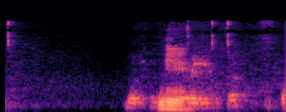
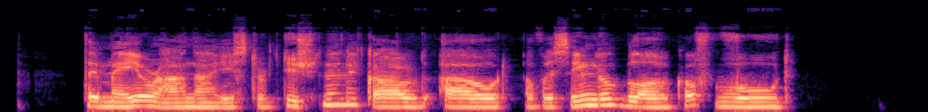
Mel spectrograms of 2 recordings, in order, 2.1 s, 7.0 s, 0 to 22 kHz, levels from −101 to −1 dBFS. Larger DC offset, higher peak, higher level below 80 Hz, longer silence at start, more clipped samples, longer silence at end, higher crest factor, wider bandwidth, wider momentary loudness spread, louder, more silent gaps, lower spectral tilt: neither; second, -10 dBFS vs -2 dBFS; first, -46 dBFS vs -52 dBFS; first, 0.95 s vs 0.65 s; neither; second, 0 s vs 1.05 s; first, 20 dB vs 14 dB; first, 11.5 kHz vs 7.8 kHz; first, 16 LU vs 8 LU; second, -28 LUFS vs -14 LUFS; neither; about the same, -6 dB/octave vs -7 dB/octave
